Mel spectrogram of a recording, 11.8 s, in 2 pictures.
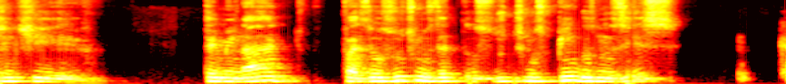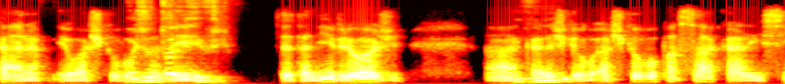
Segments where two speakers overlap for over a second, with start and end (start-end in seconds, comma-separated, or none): none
